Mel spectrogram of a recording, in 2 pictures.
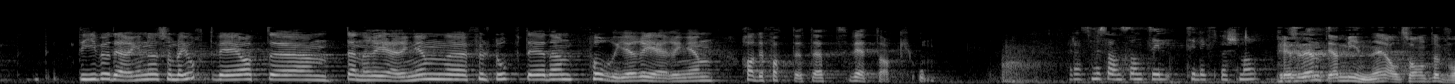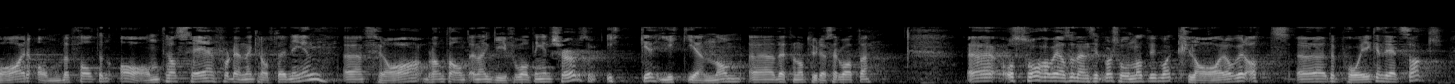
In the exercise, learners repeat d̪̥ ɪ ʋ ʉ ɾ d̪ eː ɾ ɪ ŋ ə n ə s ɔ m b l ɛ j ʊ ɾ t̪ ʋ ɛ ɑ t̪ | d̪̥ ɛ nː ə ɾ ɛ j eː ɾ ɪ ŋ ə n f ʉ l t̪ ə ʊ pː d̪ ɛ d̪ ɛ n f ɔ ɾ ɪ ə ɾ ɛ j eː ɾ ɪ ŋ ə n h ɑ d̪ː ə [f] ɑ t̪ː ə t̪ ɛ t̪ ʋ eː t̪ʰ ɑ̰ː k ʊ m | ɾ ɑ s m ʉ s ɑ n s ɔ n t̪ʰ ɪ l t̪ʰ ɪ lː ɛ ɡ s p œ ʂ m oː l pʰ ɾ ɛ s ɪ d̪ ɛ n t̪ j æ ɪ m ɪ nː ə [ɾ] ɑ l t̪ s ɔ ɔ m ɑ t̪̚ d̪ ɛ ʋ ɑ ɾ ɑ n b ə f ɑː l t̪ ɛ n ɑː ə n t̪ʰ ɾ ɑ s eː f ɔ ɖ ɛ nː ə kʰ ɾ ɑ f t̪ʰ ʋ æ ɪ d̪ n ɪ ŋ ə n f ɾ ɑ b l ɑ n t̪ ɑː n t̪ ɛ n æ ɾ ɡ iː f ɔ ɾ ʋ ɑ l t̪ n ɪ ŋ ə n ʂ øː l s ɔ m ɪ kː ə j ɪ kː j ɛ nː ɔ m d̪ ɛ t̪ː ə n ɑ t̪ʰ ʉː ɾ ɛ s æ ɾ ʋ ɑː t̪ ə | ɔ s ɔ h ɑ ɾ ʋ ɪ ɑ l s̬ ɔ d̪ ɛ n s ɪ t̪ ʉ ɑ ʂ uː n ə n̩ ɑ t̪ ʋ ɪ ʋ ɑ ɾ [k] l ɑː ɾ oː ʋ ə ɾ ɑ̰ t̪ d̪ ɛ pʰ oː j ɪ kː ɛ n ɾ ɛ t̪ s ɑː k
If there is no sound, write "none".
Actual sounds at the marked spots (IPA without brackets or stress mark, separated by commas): f, ɾ, kʰ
